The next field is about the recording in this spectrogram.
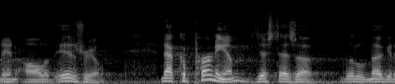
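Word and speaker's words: Capernaum: is the word uh in the Hebrew or in the Greek it would be pronounced a little bit closer to kaar nahm kafar naham and actually what that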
